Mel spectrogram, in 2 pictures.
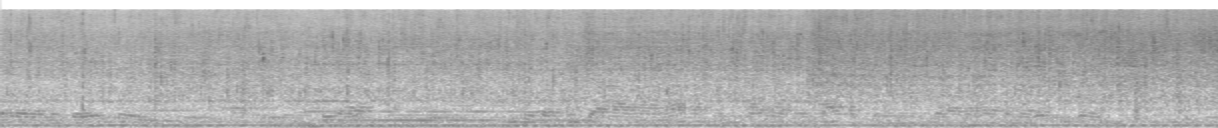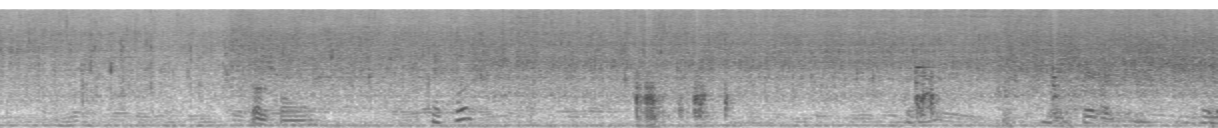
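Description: Raw shrimp frying in hot oil with minced garlic in a pan, a steady sizzle that gets louder in steps about six and eleven seconds in as more shrimp go in. A few light knocks come in the second half.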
